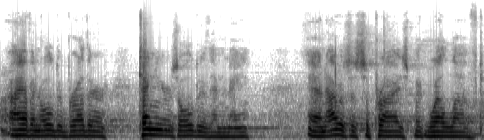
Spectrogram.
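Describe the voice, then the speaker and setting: Over noticeable background noise, a man with an American accent speaks at a moderate pace in a fairly high voice with fairly even intonation. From US West, Marin County, California. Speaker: oral history interviewee. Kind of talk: oral history interview. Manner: halting.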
